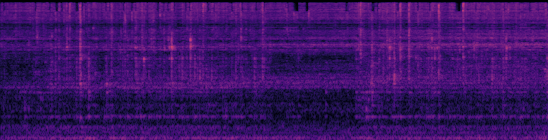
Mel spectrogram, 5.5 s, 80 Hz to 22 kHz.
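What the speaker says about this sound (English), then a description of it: "add 2 tablespoons of cold water to your sourdough culture" Two tablespoons of cold water poured into a sourdough culture while making a buckwheat batard, heard as a faint, steady trickle lasting several seconds with no talking.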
